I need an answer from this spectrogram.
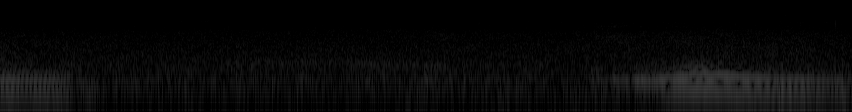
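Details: Snoring from an old, ailing cat: a low tonal breath at the start, a quiet pause, then a longer rising-then-falling humming snore near the end, with steady low background rumble.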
